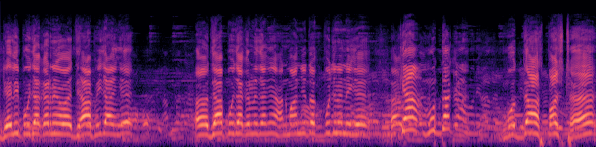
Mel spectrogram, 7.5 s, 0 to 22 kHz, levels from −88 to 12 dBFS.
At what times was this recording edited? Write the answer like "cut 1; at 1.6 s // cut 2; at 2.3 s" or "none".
none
